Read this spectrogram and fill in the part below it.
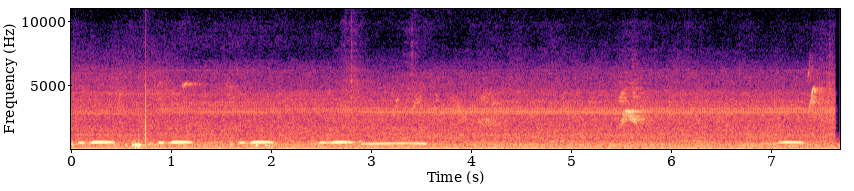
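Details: Ruddy ground dove, a native species common in Brazilian cities, giving soft low cooing notes repeated roughly every half second to second, with a steady low hum and faint distant sounds behind.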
